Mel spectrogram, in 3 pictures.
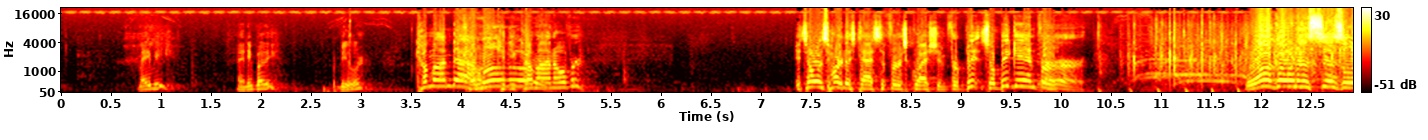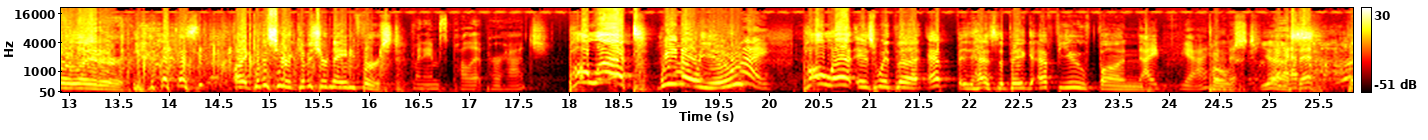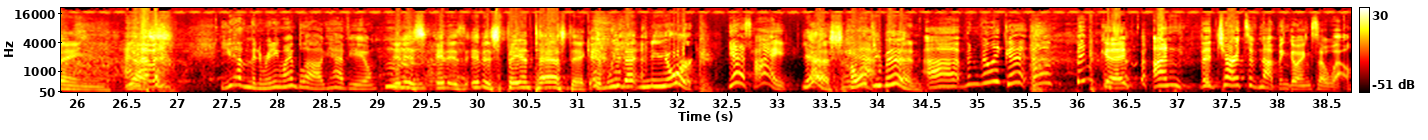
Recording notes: We kick off live show week with a great story. Plus, because we're live, we've brought a TON of financial and community stars with us. We were joined on stage by our guest co-host. It's a really fun episode in front of a live crowd.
